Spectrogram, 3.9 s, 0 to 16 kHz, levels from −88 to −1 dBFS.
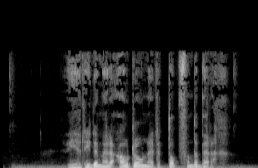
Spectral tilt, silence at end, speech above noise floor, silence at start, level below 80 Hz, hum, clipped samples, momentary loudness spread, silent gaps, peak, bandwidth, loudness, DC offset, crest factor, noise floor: -6 dB/octave; 0.1 s; 21 dB; 0.15 s; -44 dBFS; 60 Hz at -40 dBFS; under 0.1%; 24 LU; none; -6 dBFS; 11.5 kHz; -24 LUFS; under 0.1%; 18 dB; -44 dBFS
